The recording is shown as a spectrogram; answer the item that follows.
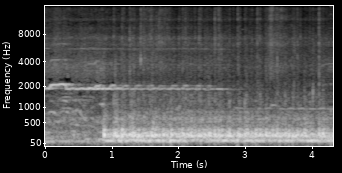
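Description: A long, steady whistle blast held on one high note for nearly three seconds, over drum-led band music that comes in strongly about a second in.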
